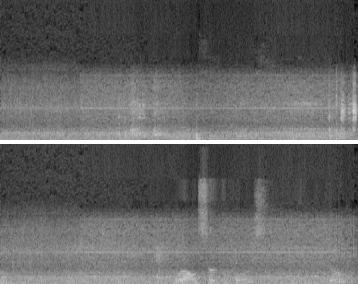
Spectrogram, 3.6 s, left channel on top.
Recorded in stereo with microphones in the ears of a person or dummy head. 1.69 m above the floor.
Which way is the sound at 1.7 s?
30° right (ahead or behind).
